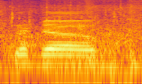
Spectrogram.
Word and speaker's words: Godot: Godot. Yeah, it pronounces things too literally.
